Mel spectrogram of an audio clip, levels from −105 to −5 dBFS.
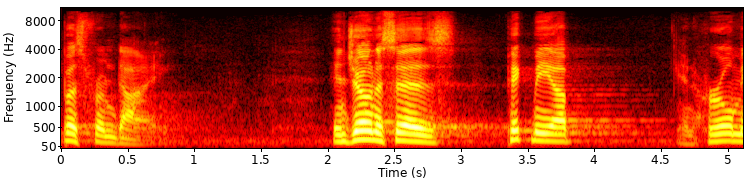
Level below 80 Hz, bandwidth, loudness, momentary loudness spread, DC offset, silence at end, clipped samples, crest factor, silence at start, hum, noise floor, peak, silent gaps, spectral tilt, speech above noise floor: -74 dBFS; 10 kHz; -19 LUFS; 18 LU; under 0.1%; 0 s; under 0.1%; 18 dB; 0 s; none; -62 dBFS; -2 dBFS; none; -5 dB/octave; 44 dB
